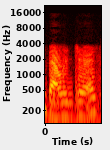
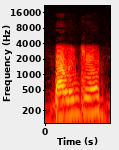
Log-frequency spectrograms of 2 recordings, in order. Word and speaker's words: Bellinger: Okay, it's Susan Bellinger, Susan, S-U-S-A-N. Bellinger, B-E-L-L-I-N-G-E-R.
